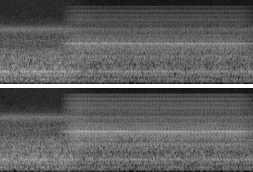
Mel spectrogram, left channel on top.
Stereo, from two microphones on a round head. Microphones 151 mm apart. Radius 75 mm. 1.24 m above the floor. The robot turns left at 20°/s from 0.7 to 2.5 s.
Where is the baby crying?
No baby crying in this recording.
